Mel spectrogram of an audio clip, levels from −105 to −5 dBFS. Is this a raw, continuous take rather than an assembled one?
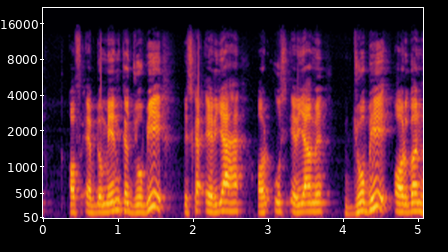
yes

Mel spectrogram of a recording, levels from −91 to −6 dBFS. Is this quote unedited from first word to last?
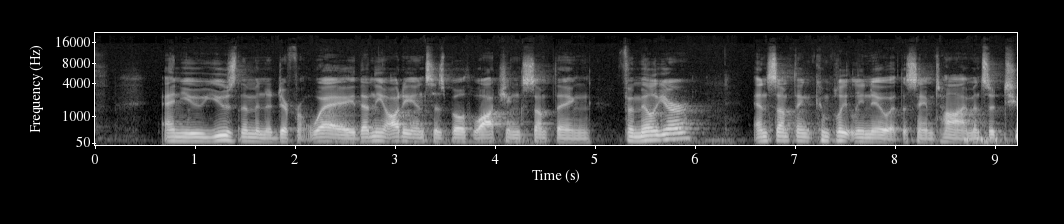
yes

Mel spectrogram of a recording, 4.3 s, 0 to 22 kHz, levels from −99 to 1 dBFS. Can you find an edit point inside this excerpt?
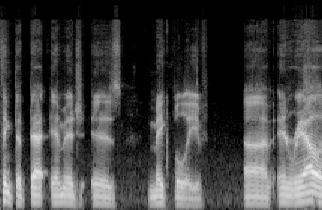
no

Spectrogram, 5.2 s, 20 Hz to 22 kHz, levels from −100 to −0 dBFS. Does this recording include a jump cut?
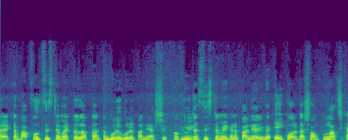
yes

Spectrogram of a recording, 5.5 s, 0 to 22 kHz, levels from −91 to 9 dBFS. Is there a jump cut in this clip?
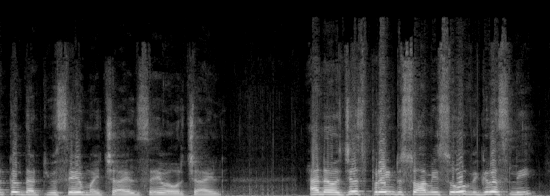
no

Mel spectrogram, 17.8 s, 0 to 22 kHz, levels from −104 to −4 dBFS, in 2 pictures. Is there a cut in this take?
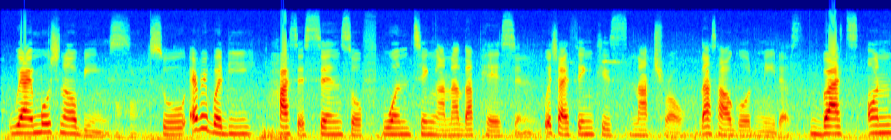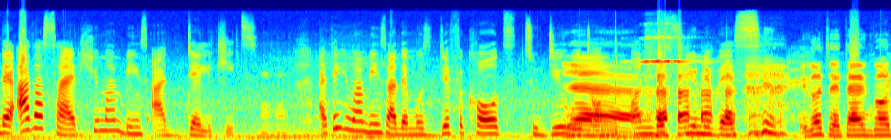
no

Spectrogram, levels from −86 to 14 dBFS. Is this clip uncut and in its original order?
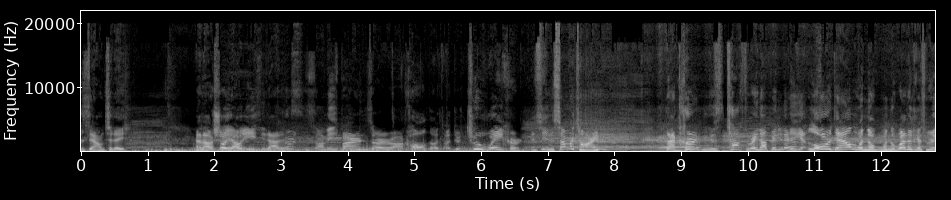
no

